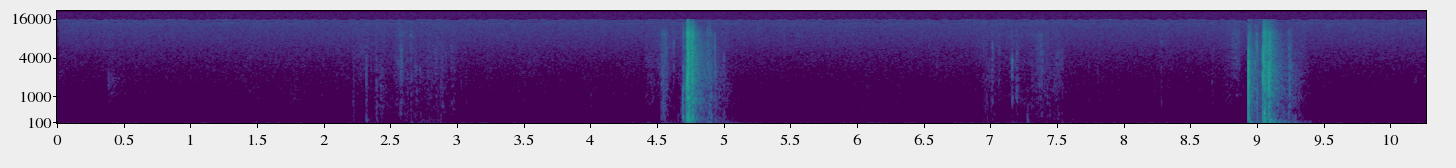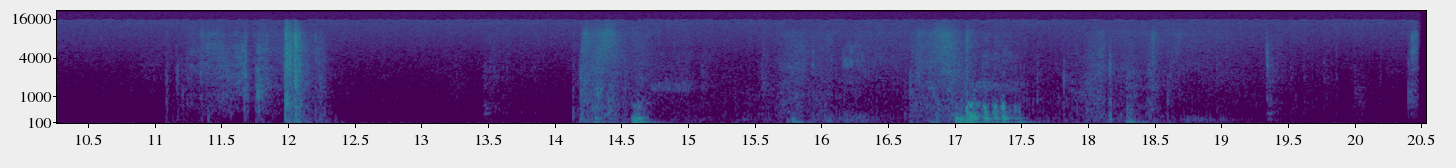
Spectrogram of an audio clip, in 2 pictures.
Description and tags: sentón sobre un sillón
chair, n, sent, silla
